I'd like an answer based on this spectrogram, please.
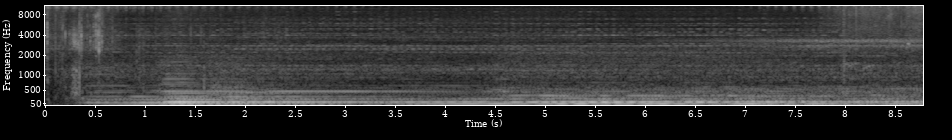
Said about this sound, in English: The Dark Tome is starting to hum. Can't you hear it hum? It's responding to the rift in the floodgate.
